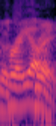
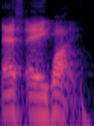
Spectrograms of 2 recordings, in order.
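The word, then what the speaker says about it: Faye: __ ] to him Freya it's not Freya it's Frey how do you spell that I think it's the same way just SP the a at the end no it's Fay f a y Fay technically her name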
